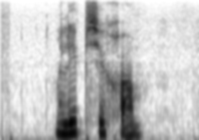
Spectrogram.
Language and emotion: Russian, neutral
